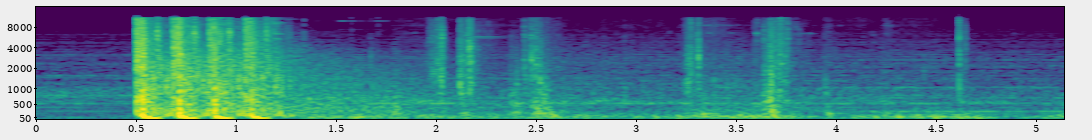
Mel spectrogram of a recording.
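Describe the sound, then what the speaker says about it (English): Gunfire in the PS5 battle royale game Blood Hunt: a sudden burst of rapid shots, then a few scattered sharp cracks from sniper fire spaced apart, loud and close with little talk. "Where the fuck are they shooting that sniper from?"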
